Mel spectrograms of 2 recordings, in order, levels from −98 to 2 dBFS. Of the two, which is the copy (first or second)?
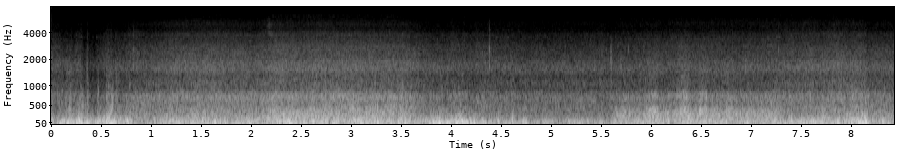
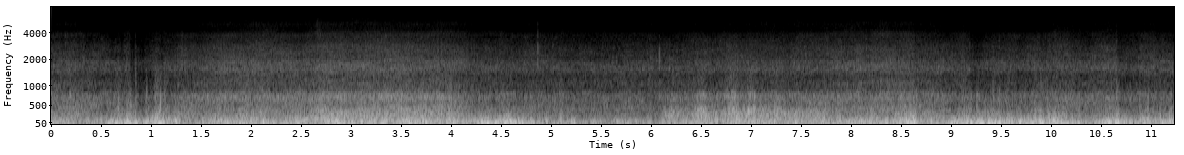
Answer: second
